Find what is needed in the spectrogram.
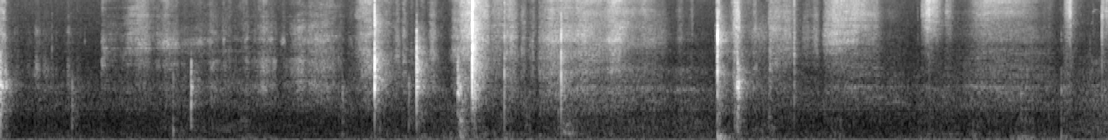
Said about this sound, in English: So fold it in half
